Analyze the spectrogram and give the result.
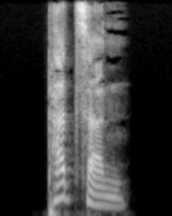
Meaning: dative plural of Patzer
- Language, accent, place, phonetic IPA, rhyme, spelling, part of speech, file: German, Germany, Berlin, [ˈpat͡sɐn], -at͡sɐn, Patzern, noun, De-Patzern.ogg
